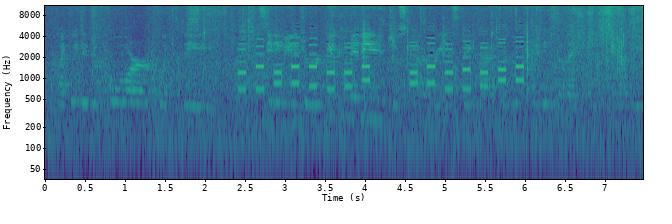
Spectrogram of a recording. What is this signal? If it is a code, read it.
DTMF, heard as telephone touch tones, dialled by machine, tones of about 100 ms. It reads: 1379614# 791240#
